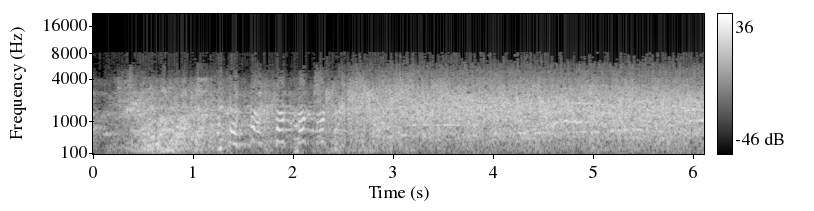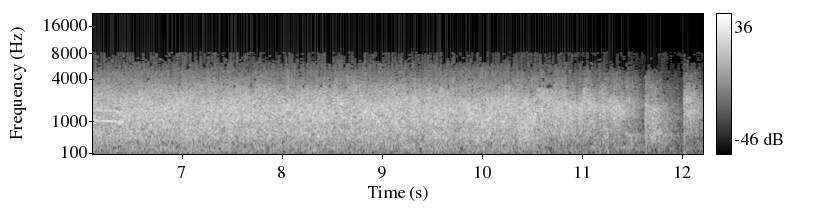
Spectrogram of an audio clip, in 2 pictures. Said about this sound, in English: That's one mark per second of applause.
